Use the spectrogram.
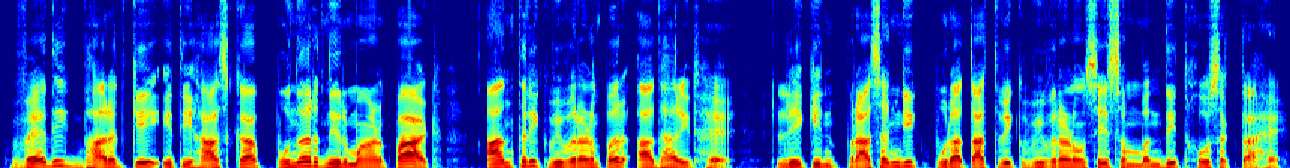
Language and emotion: Hindi, neutral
